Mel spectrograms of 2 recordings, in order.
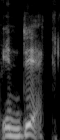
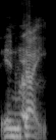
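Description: First: The word ends with a k sound then t. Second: The word ends with a plain t, no k. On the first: The speaker calls it wrong. "you don't pronounce it indict" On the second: The speaker calls it right. "You pronounce it indict"

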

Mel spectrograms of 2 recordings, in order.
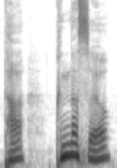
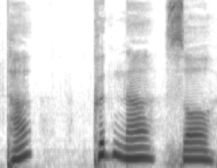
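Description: First: It is said at a faster pace. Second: It is said at a slower pace.

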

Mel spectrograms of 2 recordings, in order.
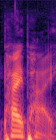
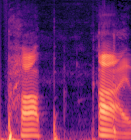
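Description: First: Both syllables are said as 'pie'. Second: The syllables are said as 'pop' and 'eye'. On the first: This is how a small child said it. The speaker calls it wrong. "I would always say pie pie" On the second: This is the intended pronunciation. The speaker calls it right. "I couldn't say pop eye"

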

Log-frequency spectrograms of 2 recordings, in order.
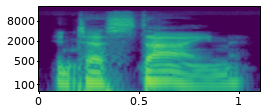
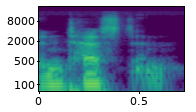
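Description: First: The final syllable follows the spelling with final E. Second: The final syllable has a short reduced vowel. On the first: The spelling suggests this pronunciation. The speaker calls it wrong. "that E at the end makes me think it's intestine" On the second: This is how most people say it. The speaker calls it right. "but people pronounce it intestine"

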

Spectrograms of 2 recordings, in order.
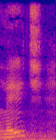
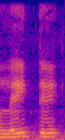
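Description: First: The final vowel is reduced in natural speech. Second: The final vowel is fully pronounced as written. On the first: The speaker calls it right. "a gente fala leite" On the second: The speaker calls it wrong. "ninguém fala leite"

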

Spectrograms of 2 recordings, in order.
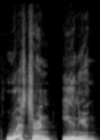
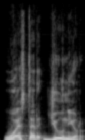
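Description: First: The second word begins with a 'y' sound. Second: The second word begins with a 'j' sound. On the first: The speaker calls it right. "es Western Union, de Unión" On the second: The speaker calls it wrong. "no se dice así. Eso está incorrecto"

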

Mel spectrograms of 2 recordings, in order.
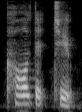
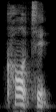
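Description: First: The d sound is clearly released before 'to'. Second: The d sound is held without release before 'to'. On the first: The speaker calls it wrong. "不读作called to" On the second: The speaker calls it right. "Called 爆破音d 失去爆破"

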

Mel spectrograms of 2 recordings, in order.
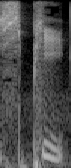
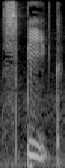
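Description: First: The sound after s is a strong puffed p. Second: The sound after s is soft, like b. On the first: The speaker calls it wrong. "而不是speak" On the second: The speaker calls it right. "比如说像speak 说话speak"

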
